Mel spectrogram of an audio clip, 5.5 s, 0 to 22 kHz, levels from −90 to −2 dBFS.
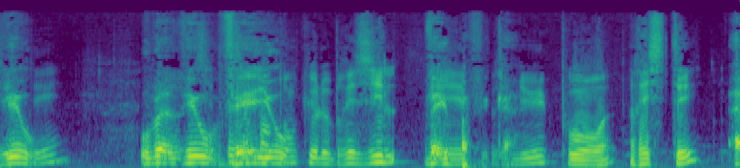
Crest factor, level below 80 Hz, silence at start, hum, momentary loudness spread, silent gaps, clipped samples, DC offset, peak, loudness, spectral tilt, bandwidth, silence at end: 16 dB; -44 dBFS; 0 s; none; 9 LU; none; under 0.1%; under 0.1%; -6 dBFS; -21 LUFS; -5.5 dB/octave; 16 kHz; 0 s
